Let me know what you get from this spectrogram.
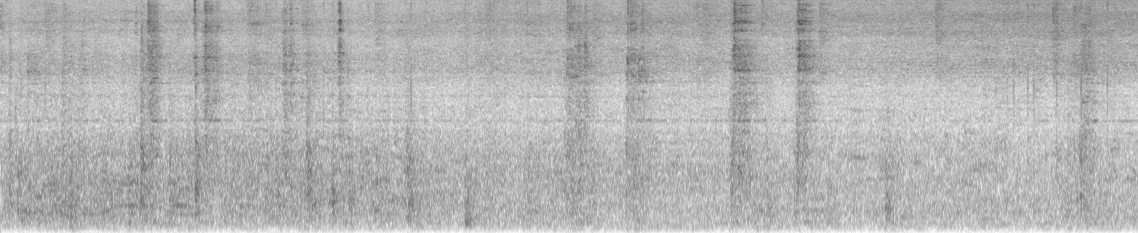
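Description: Narrow-gauge train running along the track: a steady rumble with irregular sharp clicks of the wheels over the rail joints.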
